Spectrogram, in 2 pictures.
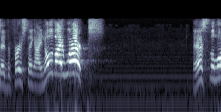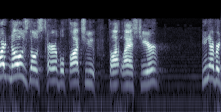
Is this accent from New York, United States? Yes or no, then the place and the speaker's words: yes; Buffalo, New York, United States; I know people in my hometown, Buffalo, New York, go to church every day.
